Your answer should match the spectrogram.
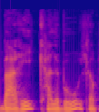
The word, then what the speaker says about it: Barry Callebaut: Qualcomm legt seine Quartalsergebnisse vor, ebenso Kraft Heinz, dann die beiden Schokoladenriesen Mondelez und Barry Callebaut.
